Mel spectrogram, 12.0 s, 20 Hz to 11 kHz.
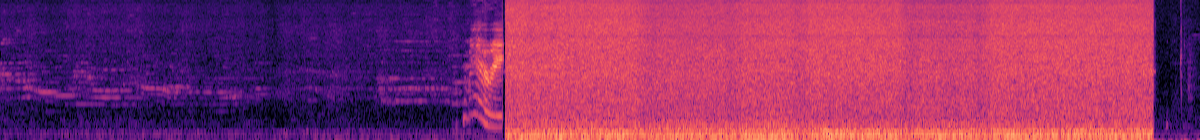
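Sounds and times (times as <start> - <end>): loud rushing noise: 5.1 - 11.6.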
